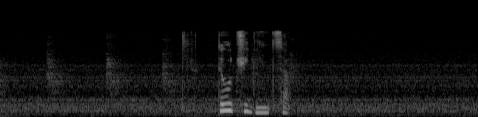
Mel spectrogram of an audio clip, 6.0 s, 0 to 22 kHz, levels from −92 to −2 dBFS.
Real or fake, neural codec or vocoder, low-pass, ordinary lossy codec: real; none; 7.2 kHz; none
